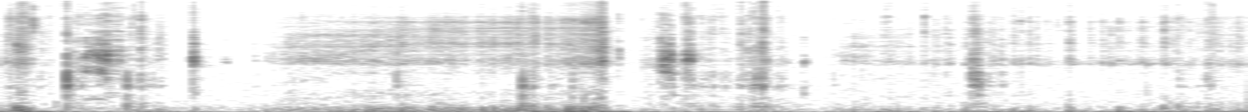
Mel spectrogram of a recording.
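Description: A utility knife blade cuts thin slices from the edge of a dry, solid, light pale green bar of soap. Close, crisp scraping and crackling cuts come in quick uneven strokes, with bright, dry crunching over a soft low rumble.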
